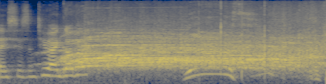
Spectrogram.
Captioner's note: cheers and applause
